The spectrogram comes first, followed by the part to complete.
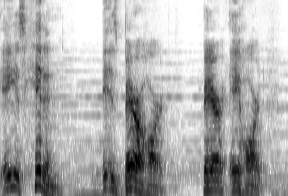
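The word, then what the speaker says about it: Bareahard: So there is a Berahard. See, it sounded like to me that you're saying Brea, not Berea.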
